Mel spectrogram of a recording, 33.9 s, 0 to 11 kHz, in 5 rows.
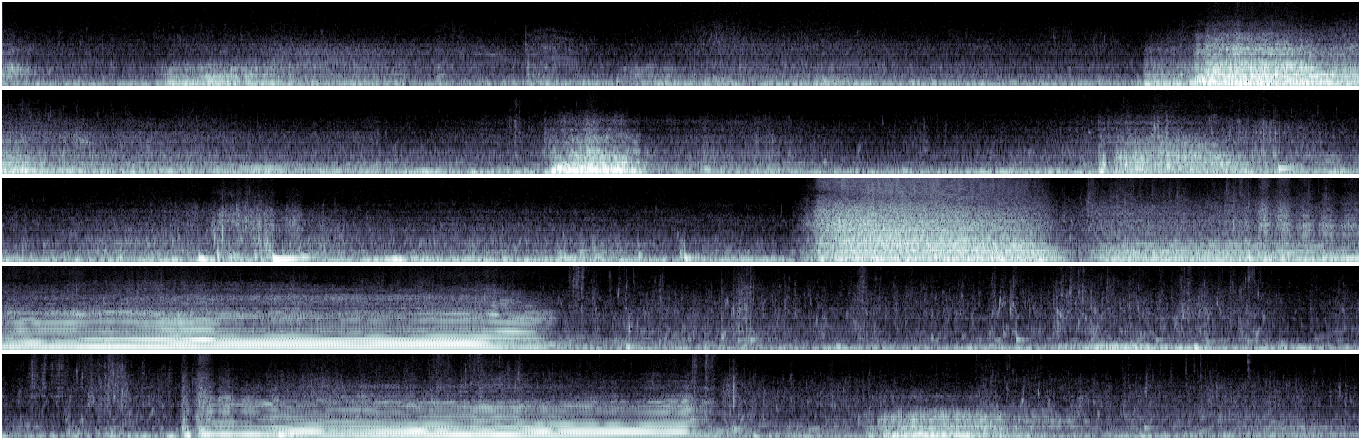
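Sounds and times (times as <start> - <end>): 
murky underwater drone: 0.0 - 33.9
right whale long tonal moan: 19.5 - 23.7, 28.0 - 33.9.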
